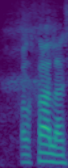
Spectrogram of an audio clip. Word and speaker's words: Valhalla: Y es el que ha salido el tráiler de la historia de Assassin's Creed Valhalla. No sé si se pronuncia así. – Valhalla, sí. – Ah, eso, Valhalla.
